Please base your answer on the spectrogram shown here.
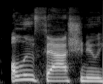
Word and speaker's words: Olu Fashanu: Another guy is Olu Fashanu, who I just found out that's actually the way to pronounce his name. Olu Fashanu here, the tackle out of Penn State, does not get enough credit.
